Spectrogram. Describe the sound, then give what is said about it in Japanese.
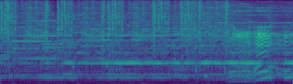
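A camera shutter clicks as a photo is taken, a few quick sharp clicks over a steady tonal background. “お嬢ちゃん、写真を撮らせてもらうぜ。”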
